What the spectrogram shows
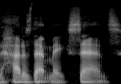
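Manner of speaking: ordinary talk, nothing marked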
